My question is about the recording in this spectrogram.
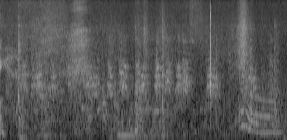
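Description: Chickens clucking quietly, with a short call near the end and faint rustling of straw in a nest box.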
